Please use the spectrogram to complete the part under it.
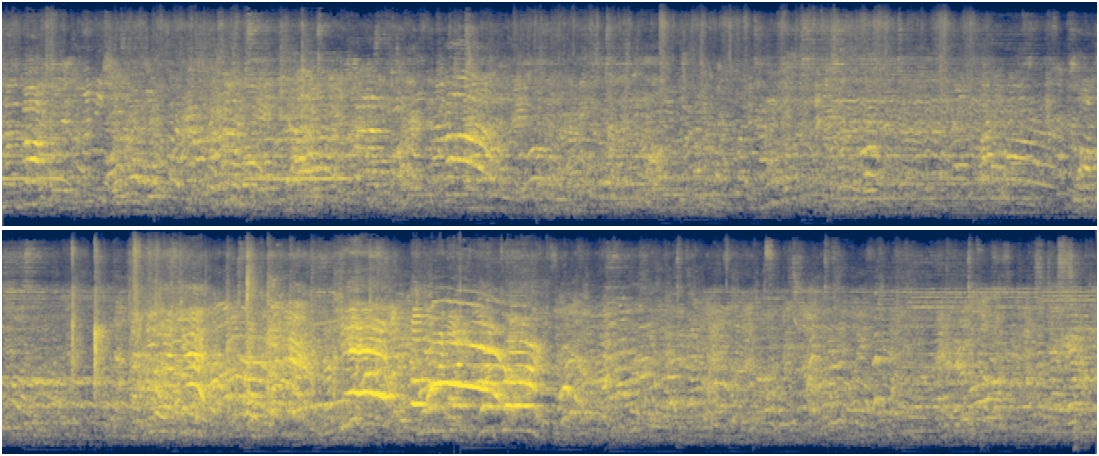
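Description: Young girls chatter and call out nearby.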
